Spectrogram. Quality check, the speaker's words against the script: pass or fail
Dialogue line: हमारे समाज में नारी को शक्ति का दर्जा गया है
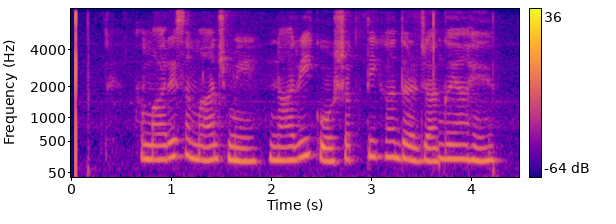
pass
